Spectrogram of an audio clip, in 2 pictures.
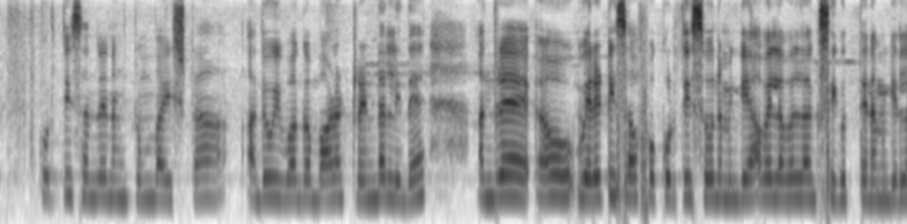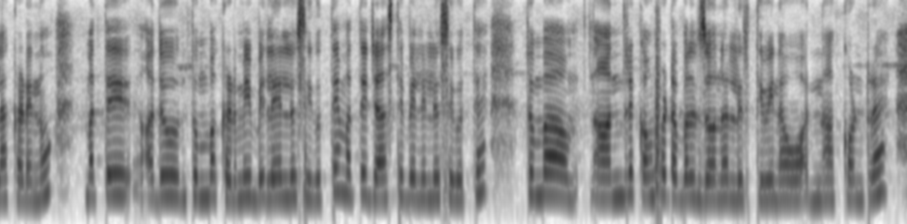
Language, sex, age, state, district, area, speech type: Kannada, female, 18-30, Karnataka, Davanagere, rural, spontaneous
